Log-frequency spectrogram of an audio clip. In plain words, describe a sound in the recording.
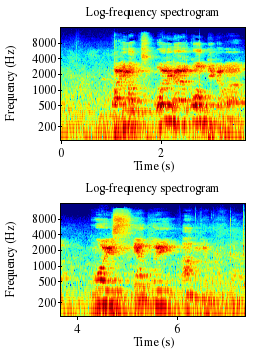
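A man speaks through a loudspeaker outdoors, announcing.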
